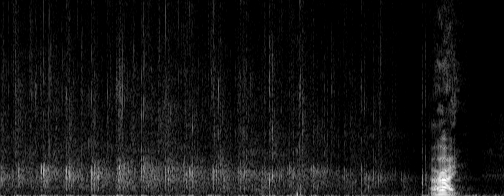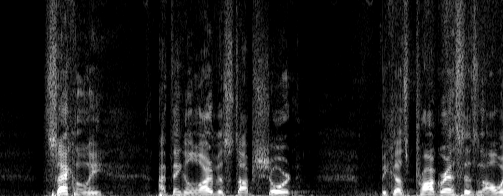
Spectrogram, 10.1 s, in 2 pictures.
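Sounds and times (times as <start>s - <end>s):
audience clapping in rhythm: 0.0s - 4.8s
speech: 4.3s - 4.7s, 5.5s - 8.1s, 8.8s - 10.0s.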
